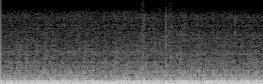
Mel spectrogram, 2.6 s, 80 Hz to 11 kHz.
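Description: A street-driven twin turbo C5 Corvette on the road, its engine giving off a loud, steady low rumble from start to finish with no voices over it.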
